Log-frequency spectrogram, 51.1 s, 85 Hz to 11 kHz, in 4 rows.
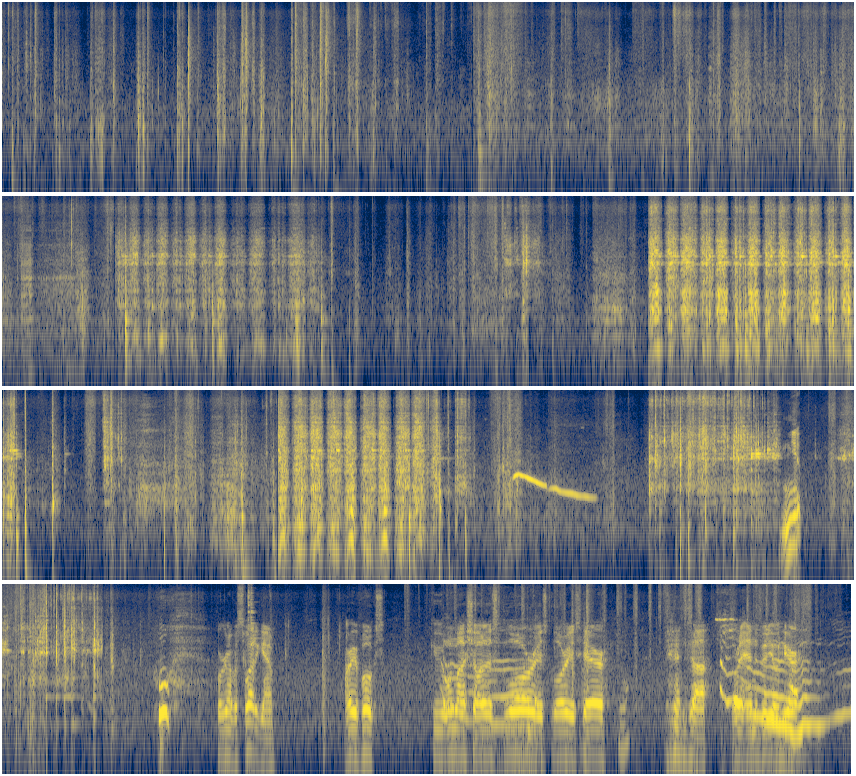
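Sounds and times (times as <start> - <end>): hand saw cutting a log: 14.4 - 17.7, 22.5 - 25.9, 29.6 - 32.3.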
